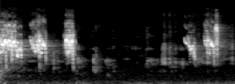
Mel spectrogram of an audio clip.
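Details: Budgerigar giving loud, harsh chirps in a quick run at the start, a near-silent gap with faint notes, then another pair of rasping squawky chirps.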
